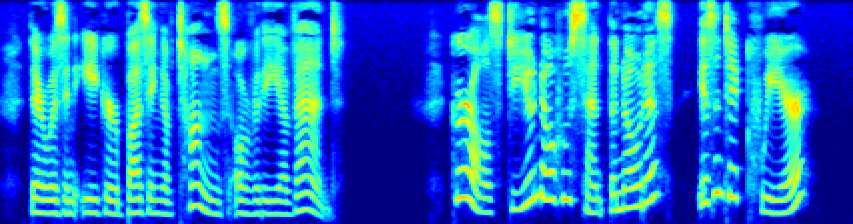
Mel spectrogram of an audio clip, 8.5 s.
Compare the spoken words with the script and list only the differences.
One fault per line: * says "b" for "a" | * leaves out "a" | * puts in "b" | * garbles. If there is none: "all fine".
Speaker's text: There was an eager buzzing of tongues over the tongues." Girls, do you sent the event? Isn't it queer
* says "event" for "tongues"
* puts in "know who"
* says "notice" for "event"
